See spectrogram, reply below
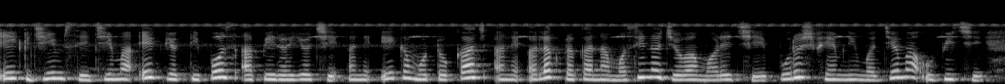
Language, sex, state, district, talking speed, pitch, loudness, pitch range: Gujarati, female, Gujarat, Valsad, 160 wpm, 230 Hz, -17 LUFS, 215-280 Hz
